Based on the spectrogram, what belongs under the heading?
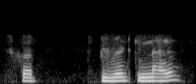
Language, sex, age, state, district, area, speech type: Hindi, male, 18-30, Uttar Pradesh, Jaunpur, rural, conversation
